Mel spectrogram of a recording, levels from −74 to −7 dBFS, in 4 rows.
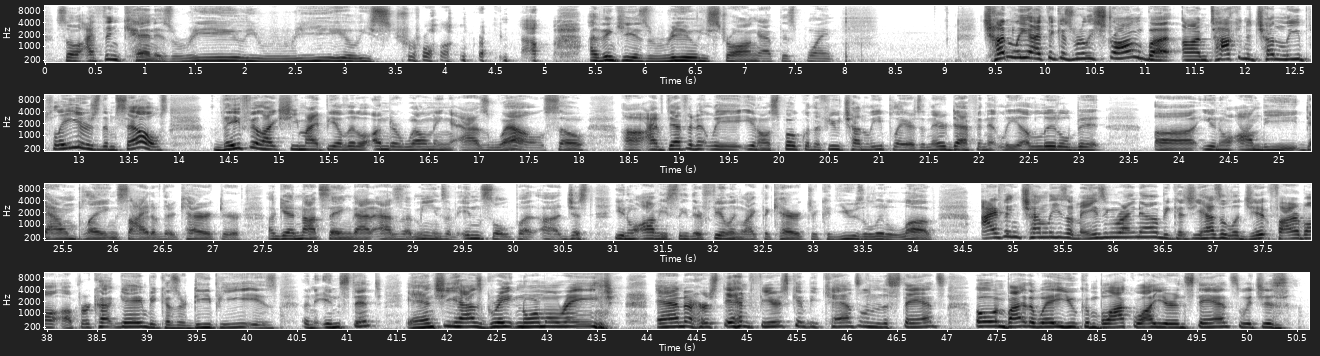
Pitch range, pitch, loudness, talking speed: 160-230 Hz, 190 Hz, -17 LUFS, 180 wpm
